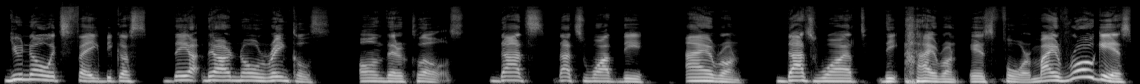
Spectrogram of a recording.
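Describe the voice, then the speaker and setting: A Venezuelan YouTube host speaking English with a Spanish accent reads viewer comments in a casual chat, often restarting sentences, using fillers and laughing at his own jokes. His voice is a little high and expressive, and he takes his time. The clean studio sound has no room sound.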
